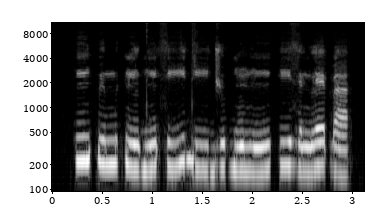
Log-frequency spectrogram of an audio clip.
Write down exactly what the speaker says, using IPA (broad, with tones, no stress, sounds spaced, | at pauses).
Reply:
ĩ˦ k͡p ɨ˧ m ɨ˧ k͡p ĩ˨ l d ĩ˨˦ s iː˨˦ d iː˨ d͡ʒ u˦ ɡ͡b ũ˧ m ĩ˨˦ | i˦ z ə˨ ŋ l ɛ˦ ɓ a˨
